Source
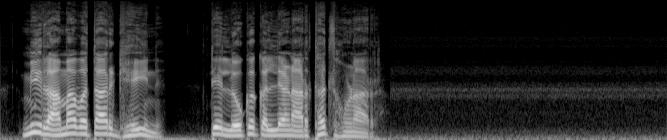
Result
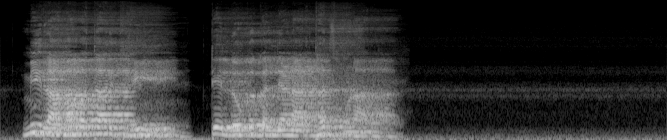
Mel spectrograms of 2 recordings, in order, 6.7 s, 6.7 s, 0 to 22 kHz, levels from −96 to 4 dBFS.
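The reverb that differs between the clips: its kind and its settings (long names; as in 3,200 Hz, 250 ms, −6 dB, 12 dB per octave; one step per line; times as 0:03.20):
reverb whose tail is shaped and stops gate 320 ms flat, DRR −1.5 dB
level −4.5 dB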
